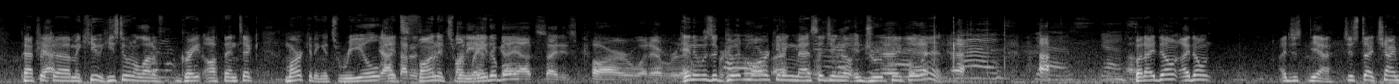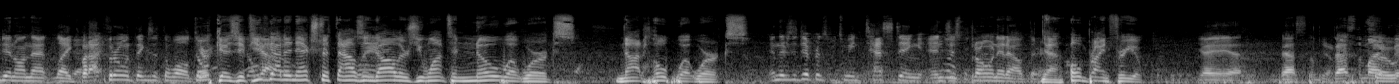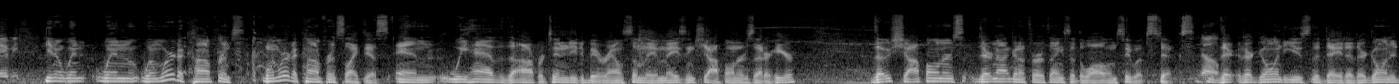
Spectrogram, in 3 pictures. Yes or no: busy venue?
yes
